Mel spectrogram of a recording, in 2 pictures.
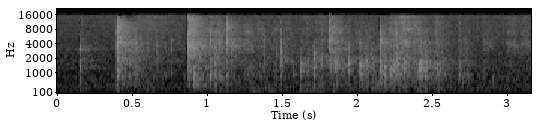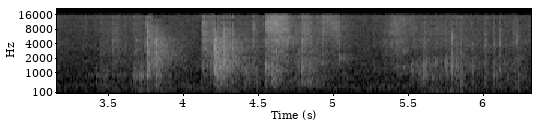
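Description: A sheet of paper rustling and crinkling as it is handled and folded, in short irregular rustles with a few sharper crackles.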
